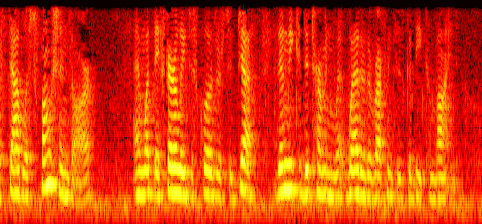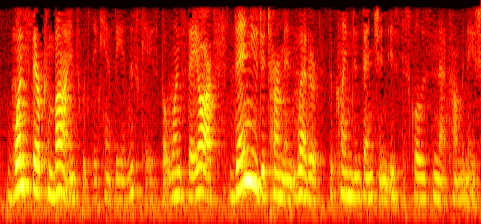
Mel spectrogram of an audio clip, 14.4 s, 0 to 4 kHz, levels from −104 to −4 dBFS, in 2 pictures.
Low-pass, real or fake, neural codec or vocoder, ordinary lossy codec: 3.6 kHz; real; none; AAC, 24 kbps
